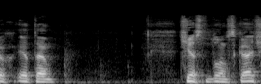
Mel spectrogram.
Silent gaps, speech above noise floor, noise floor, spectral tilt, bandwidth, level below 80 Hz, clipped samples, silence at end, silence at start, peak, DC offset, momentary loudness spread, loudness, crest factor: none; 33 dB; -50 dBFS; -5.5 dB/octave; 10.5 kHz; -56 dBFS; under 0.1%; 0 s; 0 s; -4 dBFS; under 0.1%; 21 LU; -18 LUFS; 16 dB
